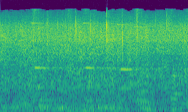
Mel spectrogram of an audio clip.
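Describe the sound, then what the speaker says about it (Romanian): Hail pelting down during a storm, a dense steady patter of ice hitting surfaces close by, with no clear pauses. "Avem grindină!"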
